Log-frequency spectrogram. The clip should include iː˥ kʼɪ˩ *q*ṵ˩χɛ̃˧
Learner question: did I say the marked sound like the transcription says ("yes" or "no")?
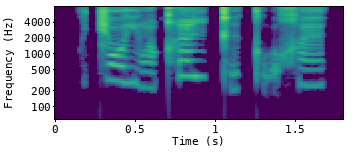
no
